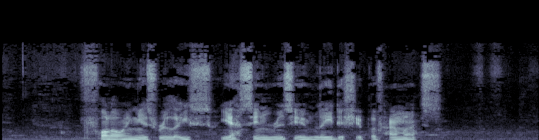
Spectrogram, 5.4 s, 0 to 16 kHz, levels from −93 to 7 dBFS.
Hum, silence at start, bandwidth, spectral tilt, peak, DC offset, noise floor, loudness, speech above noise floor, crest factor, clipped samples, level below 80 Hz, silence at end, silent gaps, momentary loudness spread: none; 0.8 s; 11.5 kHz; -4 dB/octave; 0 dBFS; under 0.1%; -56 dBFS; -23 LUFS; 32 dB; 24 dB; under 0.1%; -52 dBFS; 1 s; none; 10 LU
